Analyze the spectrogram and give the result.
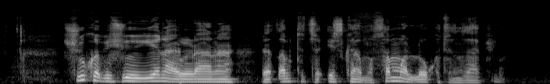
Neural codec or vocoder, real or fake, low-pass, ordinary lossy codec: none; real; 14.4 kHz; none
